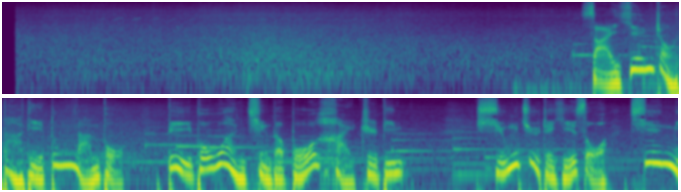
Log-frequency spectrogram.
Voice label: 男 专题 宣传片

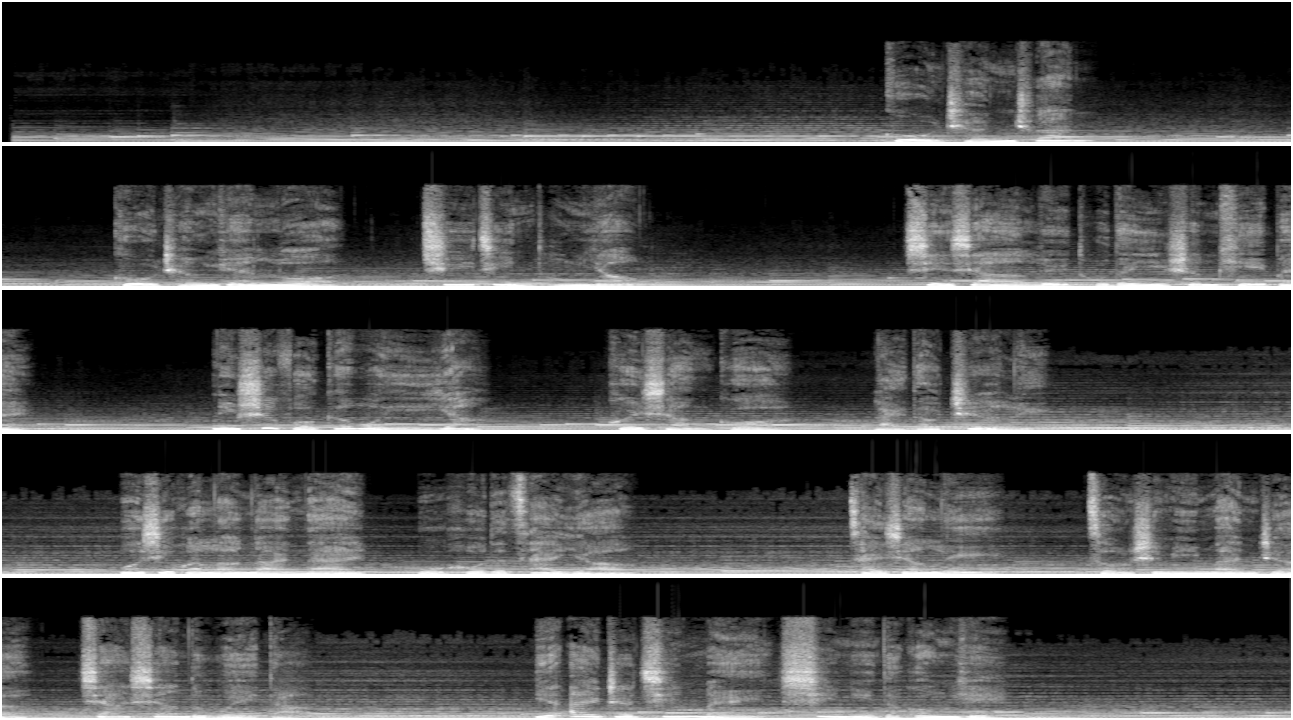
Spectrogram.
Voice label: 女 解说; 古城川

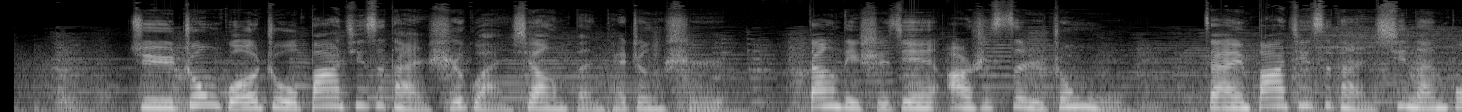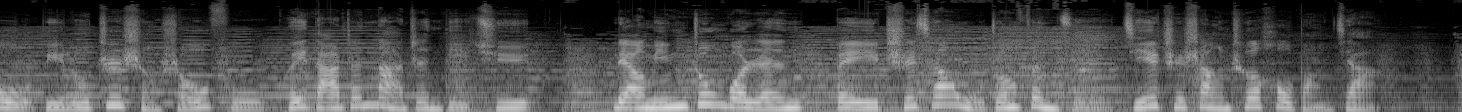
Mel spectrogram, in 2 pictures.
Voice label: 女 新闻播报

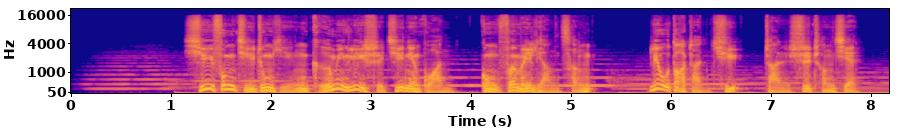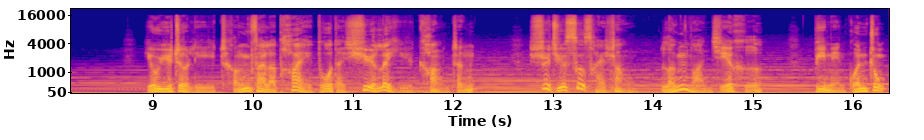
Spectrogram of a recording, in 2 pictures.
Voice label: 男 项目介绍; 展馆介绍

